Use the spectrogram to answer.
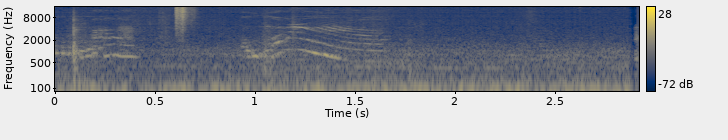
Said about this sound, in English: started playing with this cat toy that's going to be making noise for a bit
